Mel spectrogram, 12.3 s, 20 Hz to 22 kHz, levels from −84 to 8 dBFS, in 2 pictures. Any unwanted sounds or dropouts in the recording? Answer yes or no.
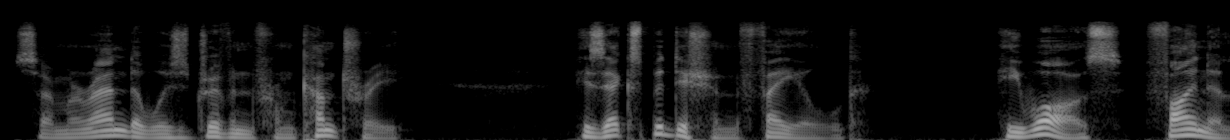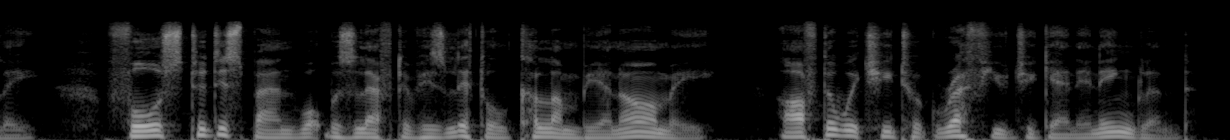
no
